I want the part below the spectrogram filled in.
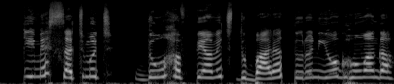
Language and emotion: Punjabi, surprised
